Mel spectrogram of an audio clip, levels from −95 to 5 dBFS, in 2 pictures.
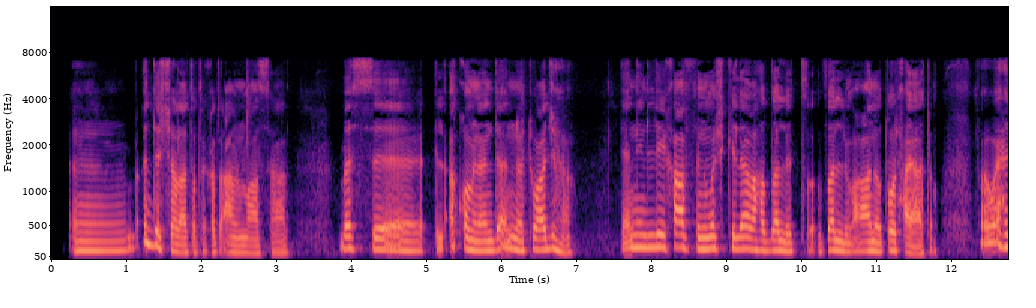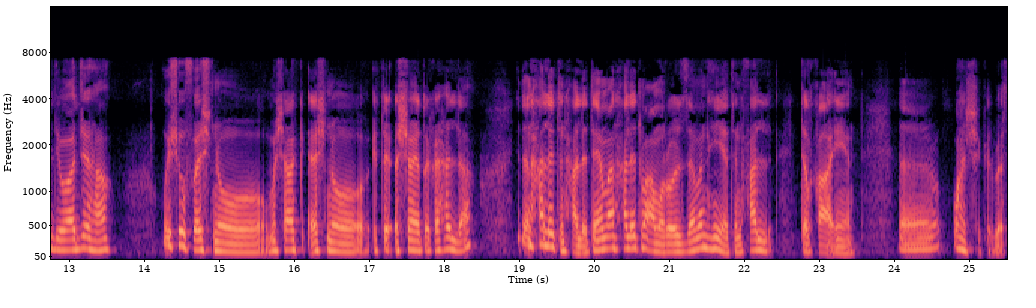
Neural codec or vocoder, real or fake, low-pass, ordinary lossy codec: none; real; 7.2 kHz; AAC, 96 kbps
